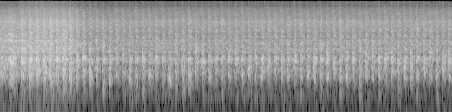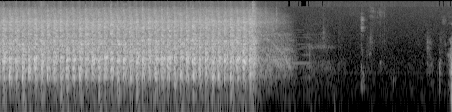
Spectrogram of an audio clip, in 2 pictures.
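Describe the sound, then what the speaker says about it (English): A Ford Anglia engine cranks over on the starter without firing, a steady, loud mechanical churning held for about fourteen seconds before it cuts off into near silence. "try to crank over the engine and see if we get some oil pressure"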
